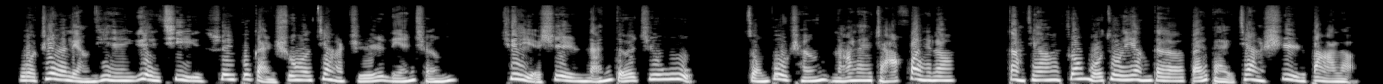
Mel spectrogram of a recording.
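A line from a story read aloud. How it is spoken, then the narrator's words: With a slight smile. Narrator (Chinese): 微微一笑说道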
